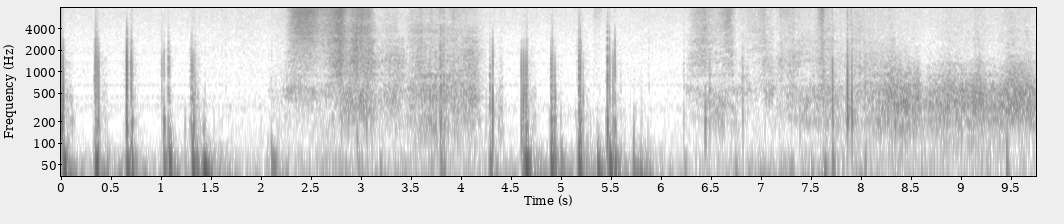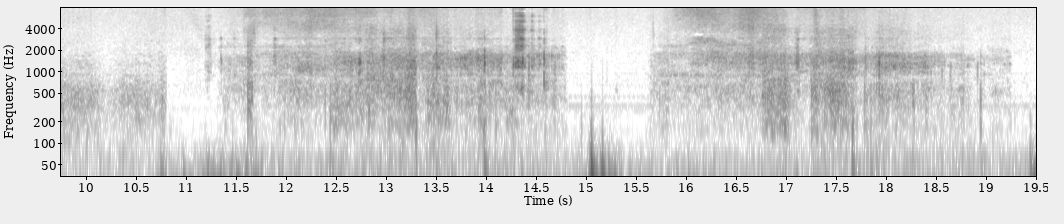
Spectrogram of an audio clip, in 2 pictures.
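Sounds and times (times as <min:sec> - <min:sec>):
fingers tapping on microphones: 0:00.0 - 0:02.2, 0:04.3 - 0:05.8
fingers rubbing and brushing microphones: 0:02.2 - 0:04.4, 0:06.2 - 0:14.8, 0:15.7 - 0:19.2.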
